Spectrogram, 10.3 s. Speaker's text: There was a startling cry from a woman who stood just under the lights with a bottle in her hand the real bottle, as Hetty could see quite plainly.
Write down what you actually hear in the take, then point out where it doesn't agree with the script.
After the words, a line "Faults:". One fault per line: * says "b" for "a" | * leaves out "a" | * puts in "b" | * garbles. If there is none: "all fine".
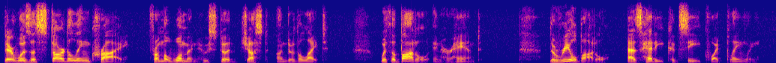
There was a startling cry from a woman who stood just under the light with a bottle in her hand the real bottle, as Hetty could see quite plainly.
Faults:
* says "light" for "lights"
